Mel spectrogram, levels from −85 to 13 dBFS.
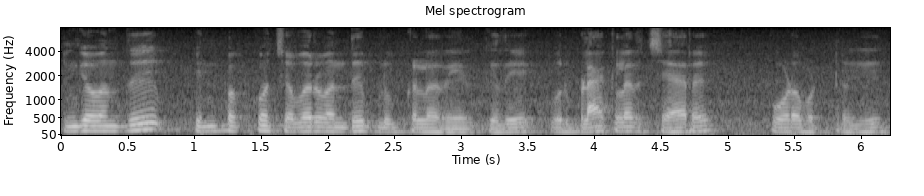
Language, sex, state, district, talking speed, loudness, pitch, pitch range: Tamil, male, Tamil Nadu, Kanyakumari, 125 wpm, -16 LUFS, 120 Hz, 110-135 Hz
